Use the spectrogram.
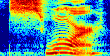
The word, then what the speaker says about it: swore: has the same sound here again we have a silent E so this word is swore right here we have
